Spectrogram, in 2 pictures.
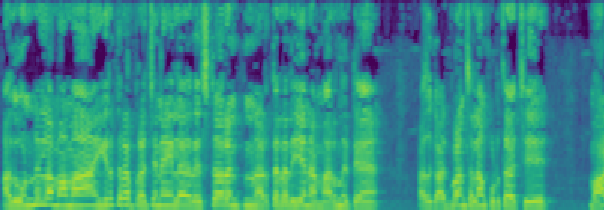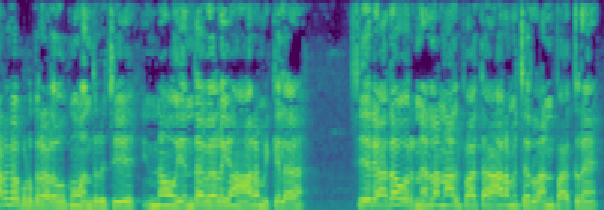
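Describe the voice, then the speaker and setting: A woman's voice: very high voice, little pitch movement, fast, fairly bright tone. A woman voicing a polite, determined housewife and mother in a cartoon parody, speaking respectfully and reassuringly. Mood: earnest, respectful.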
